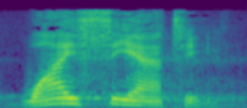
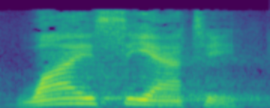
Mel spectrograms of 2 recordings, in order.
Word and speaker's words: WYSIATI: Wysiati. Now it's spelled W-Y-S-I-A-T-I. It's not a real word. It's an acronym. And it stands for the phrase, what you see is all there is.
